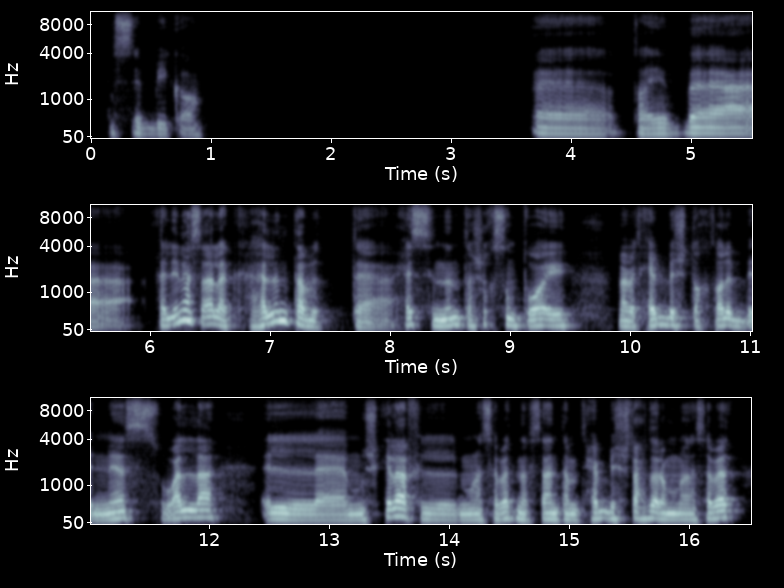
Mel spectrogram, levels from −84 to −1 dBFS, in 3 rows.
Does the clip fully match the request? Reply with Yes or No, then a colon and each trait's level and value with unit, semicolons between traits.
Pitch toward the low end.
Yes: low, 115 Hz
